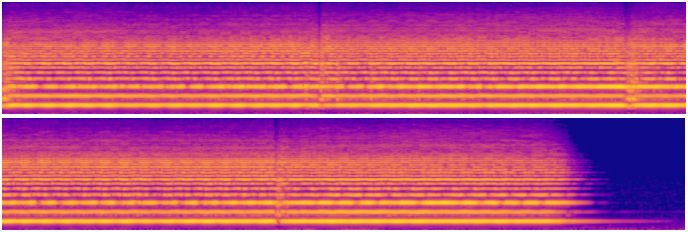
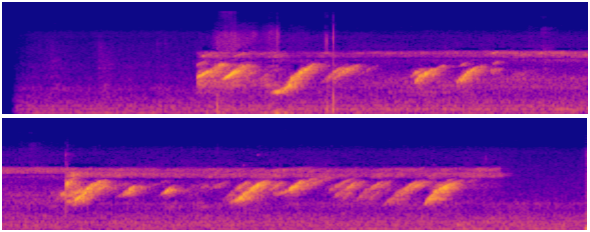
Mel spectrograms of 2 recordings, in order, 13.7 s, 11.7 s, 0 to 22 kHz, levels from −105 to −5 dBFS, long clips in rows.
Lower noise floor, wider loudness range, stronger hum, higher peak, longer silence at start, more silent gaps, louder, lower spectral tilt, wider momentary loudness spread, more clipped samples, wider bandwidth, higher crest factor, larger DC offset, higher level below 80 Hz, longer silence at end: first, -68 dBFS vs -59 dBFS; about the same, 2 LU vs 4 LU; neither; first, -4 dBFS vs -12 dBFS; second, 0 s vs 1.95 s; neither; first, -15 LUFS vs -29 LUFS; second, -0.5 dB/octave vs -3 dB/octave; second, 4 LU vs 23 LU; neither; first, 12 kHz vs 9 kHz; second, 12 dB vs 20 dB; neither; second, -72 dBFS vs -60 dBFS; first, 1 s vs 0 s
